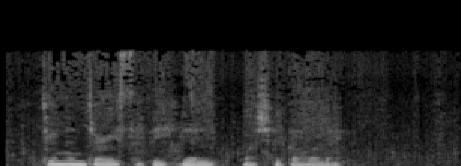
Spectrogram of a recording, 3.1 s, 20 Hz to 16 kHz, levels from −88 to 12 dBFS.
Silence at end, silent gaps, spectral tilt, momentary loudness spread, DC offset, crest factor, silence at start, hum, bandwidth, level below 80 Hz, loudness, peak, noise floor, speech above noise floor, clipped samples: 0.8 s; none; -6 dB/octave; 11 LU; under 0.1%; 14 dB; 0.3 s; none; 11.5 kHz; -66 dBFS; -25 LUFS; -12 dBFS; -59 dBFS; 34 dB; under 0.1%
